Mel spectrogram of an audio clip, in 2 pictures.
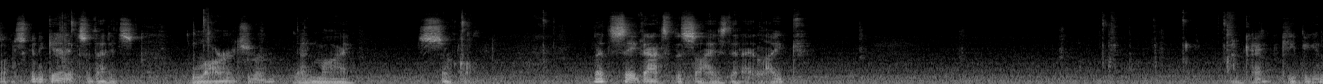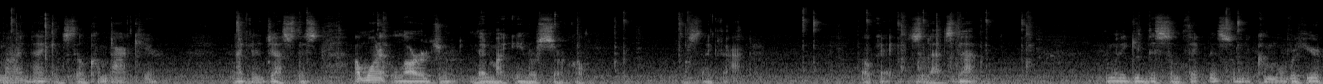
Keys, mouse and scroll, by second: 2.0 shift+click, 5.4 middle click, 11.4-11.8 scroll up 3, 11.8 middle click, 13.3 shift+click, 16.0-16.3 scroll down 2, 16.3 middle click, 19.1 scroll down 2, 19.5 middle click, 21.2 click, 21.9 middle click, 22.4 shift+middle click, 23.1 middle click, 23.7-24.3 scroll up 2, 25.5 click.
